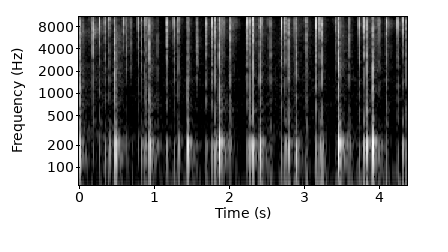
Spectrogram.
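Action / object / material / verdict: tap / hardcover book with glossy paper jacket / paper, board / none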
